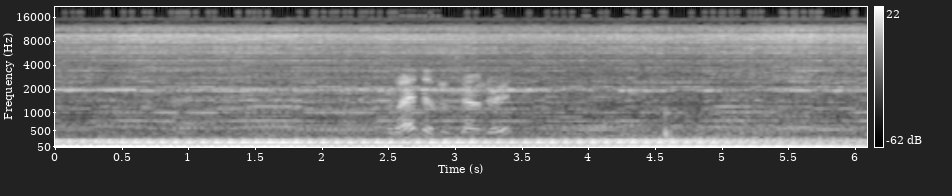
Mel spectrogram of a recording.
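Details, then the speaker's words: Built big-turbo B8 Audi A4 on first startup after rebuild, low fuel and a leaky exhaust: harsh scraping clatter over a rough idle; owner believes a bent plate between transmission and block is rubbing. "yeah okay so you probably heard that very horrific noise sounded awful to begin with but i'm pretty sure i know what it is"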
